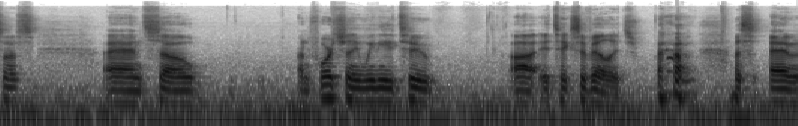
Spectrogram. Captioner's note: chuckles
